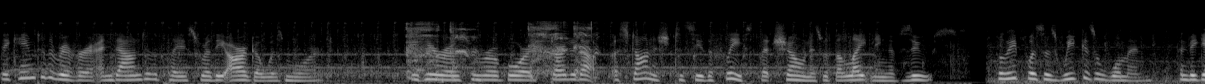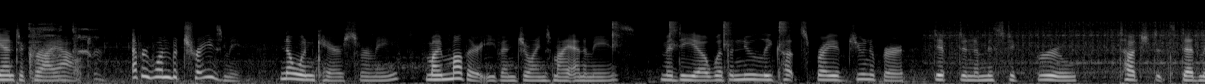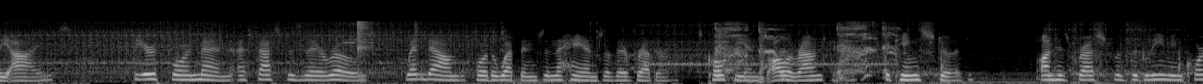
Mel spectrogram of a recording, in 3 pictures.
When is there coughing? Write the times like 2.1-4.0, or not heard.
4.0-6.0, 12.3-13.2, 31.2-33.2.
